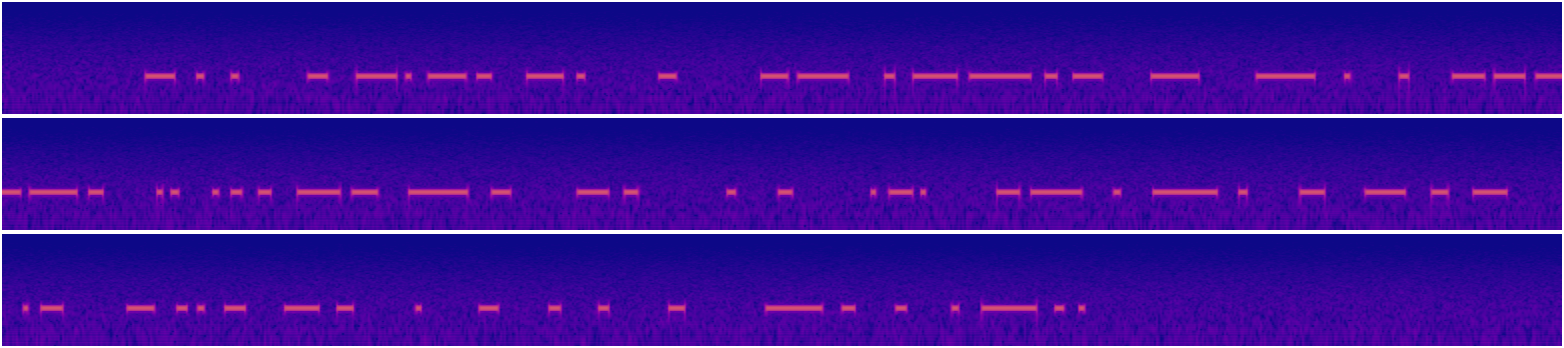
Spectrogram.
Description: Beeps of irregular length. There is no code.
